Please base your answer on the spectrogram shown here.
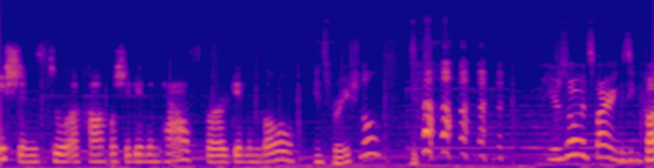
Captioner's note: laugh out loud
